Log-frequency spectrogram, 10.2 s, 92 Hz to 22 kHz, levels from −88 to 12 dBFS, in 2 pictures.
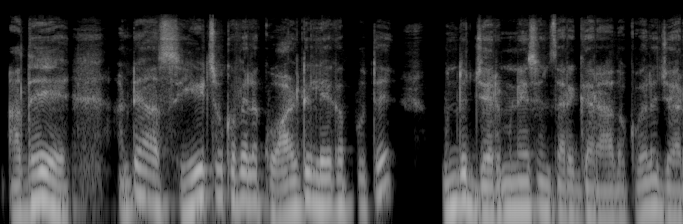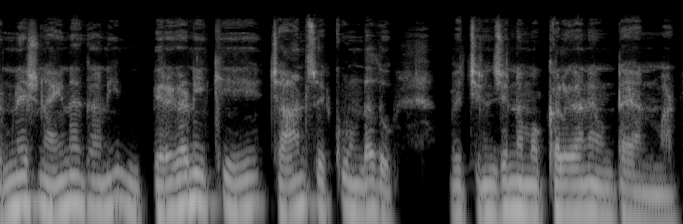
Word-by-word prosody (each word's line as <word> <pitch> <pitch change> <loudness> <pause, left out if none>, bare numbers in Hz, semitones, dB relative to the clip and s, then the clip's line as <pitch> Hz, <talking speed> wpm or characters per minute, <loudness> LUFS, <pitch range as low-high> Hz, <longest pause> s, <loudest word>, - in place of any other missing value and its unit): అదే. 150 +7 +5 0.6
అంటే 125 +8 -1
ఆ - - 0
సీడ్స్ 170 +8 +3
ఒకవేళ 160 -1 0
క్వాలిటీ 125 +8 +2
లేకపోతే, 140 +6 -2 0.4
ముందు 140 +4 +3
జర్మినేసన్ 125 +2 +2
సరిగ్గా 110 -1 -3
రాదు. 100 +1 -5
ఒకవేళ 120 +5 -3
జర్మినేషన్ 135 +6 +2
అయినా 135 +5 +2
గానీ, 130 +2 -1 0.3
పెరగనీకి 140 +3 +1 0.3
ఛాన్స్ 135 +5 +1
ఎక్కువ 135 -1 -5
ఉండదు. 120 -3 -3 0.5
అవి 115 -1 -6
చిన్న, 120 0 -1
చిన్న 125 0 +3
మొక్కలుగానే 120 +1 -1
ఉంటాయన్నమాట. 95 -5 -5
125 Hz, 140 wpm, -28 LUFS, 115-140 Hz, 0.6 s, అదే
